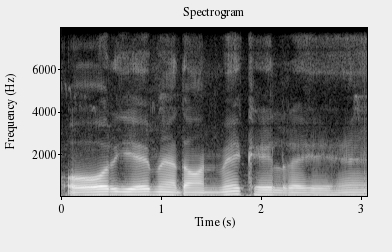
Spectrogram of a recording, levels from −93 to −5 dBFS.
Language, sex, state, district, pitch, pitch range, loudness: Hindi, male, Uttar Pradesh, Saharanpur, 110 Hz, 105-120 Hz, -16 LUFS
